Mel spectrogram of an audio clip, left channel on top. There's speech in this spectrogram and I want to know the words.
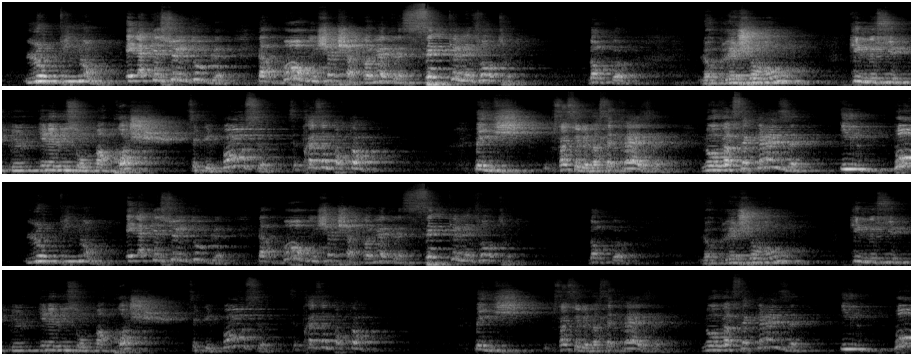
l'opinion. Et la question est double. D'abord, il cherche à connaître ce que les autres. Donc les gens qui ne lui sont pas proches, ce qu'ils pensent, c'est très important. Mais ça, c'est le verset 13. Mais au verset 15, il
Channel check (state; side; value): quieter; right; 9.8 dB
